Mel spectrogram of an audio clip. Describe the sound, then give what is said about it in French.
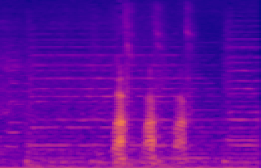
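A person imitates a small dog with three quick, whiny yips in a row, fairly soft, against a quiet background hum with no other talking. “Pourquoi tu fais le chien Je sais pas, j'ai envie.”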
